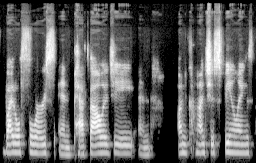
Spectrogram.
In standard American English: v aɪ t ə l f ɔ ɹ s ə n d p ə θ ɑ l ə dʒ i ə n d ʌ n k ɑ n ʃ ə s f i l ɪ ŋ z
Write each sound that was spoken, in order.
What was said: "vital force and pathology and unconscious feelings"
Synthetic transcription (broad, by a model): v aɪ t l f ɔ ɹ s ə n p ə θ ɑ l ə dʒ i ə n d ʌ n k ɑ n ʃ ə s f i l ɪ ŋ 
